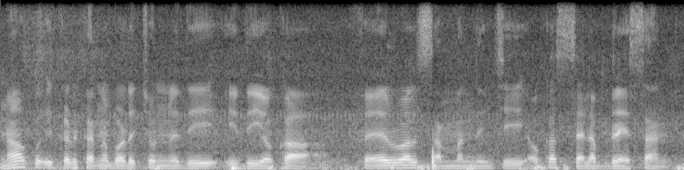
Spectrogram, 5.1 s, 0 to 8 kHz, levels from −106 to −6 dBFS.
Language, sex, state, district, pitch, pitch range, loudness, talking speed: Telugu, male, Andhra Pradesh, Manyam, 115 Hz, 105-120 Hz, -21 LUFS, 115 wpm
